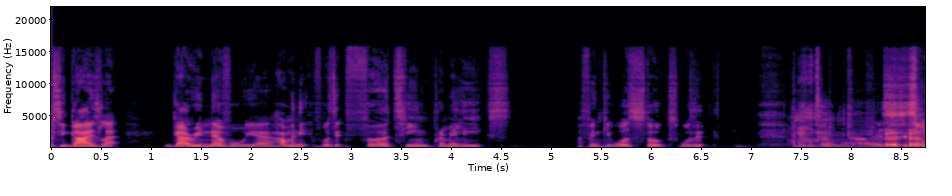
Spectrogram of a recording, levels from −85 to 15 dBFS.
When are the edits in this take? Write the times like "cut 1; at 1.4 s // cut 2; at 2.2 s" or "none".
none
